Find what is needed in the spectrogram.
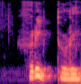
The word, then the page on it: frittuli: Calabrese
